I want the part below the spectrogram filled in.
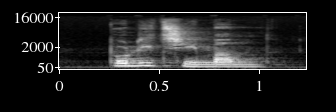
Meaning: synonym of politieagent
- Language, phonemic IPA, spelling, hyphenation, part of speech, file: Dutch, /poː.ˈli(t).si.mɑn/, politieman, po‧li‧tie‧man, noun, Nl-politieman.ogg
